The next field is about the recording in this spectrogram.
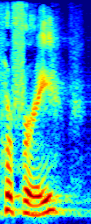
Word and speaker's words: Porphyry: In 300 AD, a quote-unquote scholar by the name of Porphyry, that's how we pronounce his name there, he taught that Daniel was not written in 600 BC, like tradition held, but in 50 BC.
